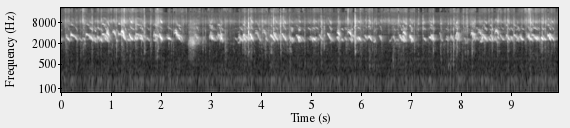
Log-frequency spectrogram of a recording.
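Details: Young chicks, thirsty for water, peeping continuously while eating: many overlapping high, short, downslurred chirps in quick succession, with pecking taps and low background hum.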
